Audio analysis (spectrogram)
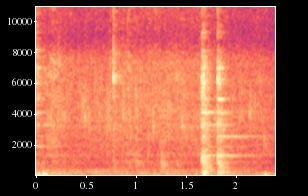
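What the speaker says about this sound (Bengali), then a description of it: "এভাবে একটু নেড়ে চেড়ে" Ash gourd curry with fried peanuts gets stirred in a pan, a soft continuous sizzle broken by a few sharp scrapes and clinks of the spatula, close and fairly quiet with no talking.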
